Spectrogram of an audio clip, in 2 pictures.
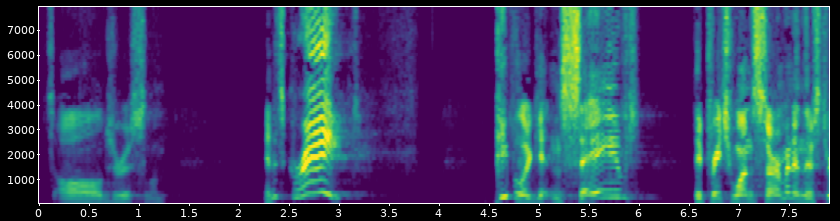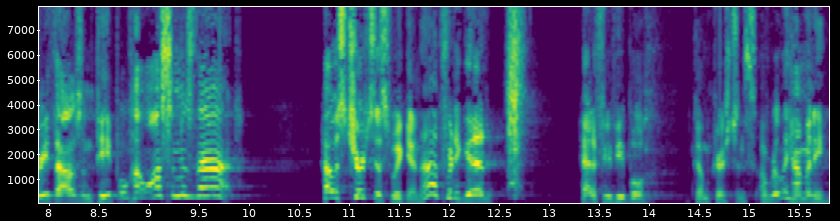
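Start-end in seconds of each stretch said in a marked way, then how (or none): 2.2-9.9 high, gushing, slowed excitement. Acted. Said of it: "mock-excited description of church". 10.7-11.7 chatty churchgoer. Acted. Acted chat between believers. 11.7-15.1 casual understatement. Acted. Acted casual reply. 15.1-15.8 surprised friend. Acted. Acted friend asking.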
